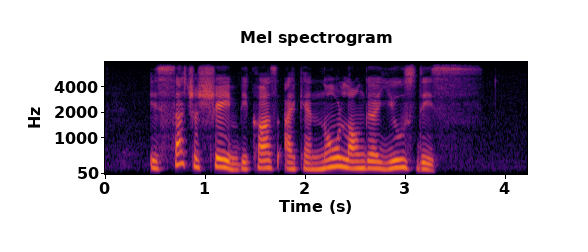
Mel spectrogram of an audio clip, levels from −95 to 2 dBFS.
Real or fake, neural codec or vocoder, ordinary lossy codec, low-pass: real; none; none; 7.2 kHz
